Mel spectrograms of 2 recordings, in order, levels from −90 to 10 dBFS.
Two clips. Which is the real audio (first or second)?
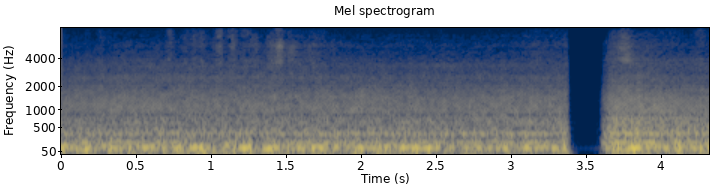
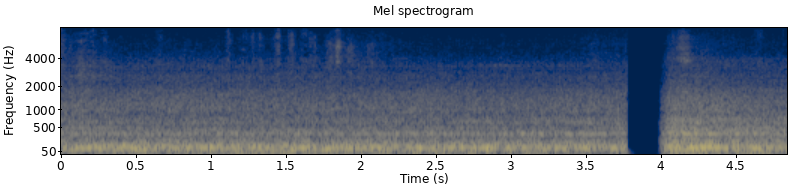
second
